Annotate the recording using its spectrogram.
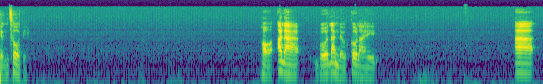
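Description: A man speaks calmly through a microphone in a large room, pausing between phrases.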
